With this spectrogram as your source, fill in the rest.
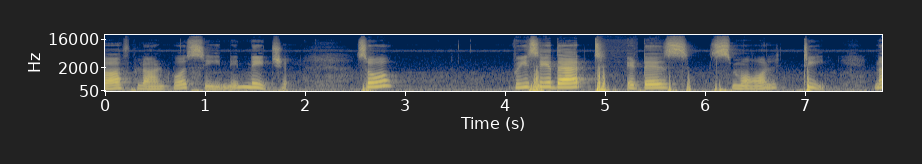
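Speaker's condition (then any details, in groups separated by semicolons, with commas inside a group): No condition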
